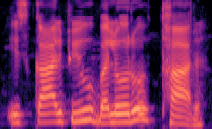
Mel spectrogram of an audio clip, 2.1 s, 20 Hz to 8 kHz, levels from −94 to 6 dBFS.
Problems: constant background noise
